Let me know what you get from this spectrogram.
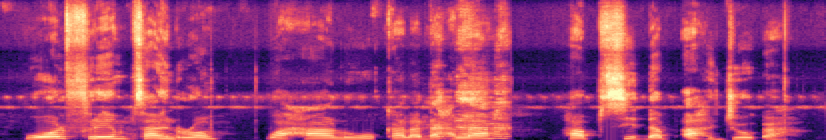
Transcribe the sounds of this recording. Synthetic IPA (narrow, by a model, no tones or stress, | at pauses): wɔlfɾemsajndɾɔm | wahaluwukalaɗahla | habsiɗabahd͡ʒɔɡa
